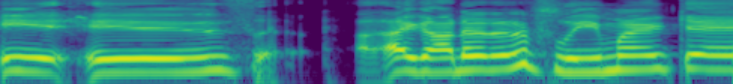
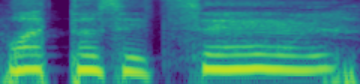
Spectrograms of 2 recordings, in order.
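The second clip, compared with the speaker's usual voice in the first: put-on French-accented security guard voice. Retelling an airport bag search, imitating a French security guard. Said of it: "He goes".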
